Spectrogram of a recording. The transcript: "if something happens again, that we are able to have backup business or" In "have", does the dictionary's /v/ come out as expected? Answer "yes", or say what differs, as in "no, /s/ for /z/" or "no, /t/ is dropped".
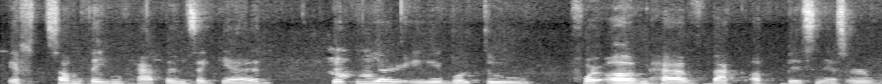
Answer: yes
